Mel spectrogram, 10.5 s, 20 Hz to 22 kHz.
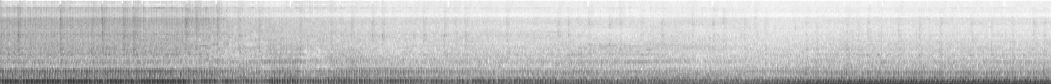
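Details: Mitsubishi Lancer Evo 8 at idle, a long-running problem. A lumpy idle that stumbles and misses beats with changing level. Vacuum and boost leaks checked and found fine, spark plugs already changed; misfire cause unknown.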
